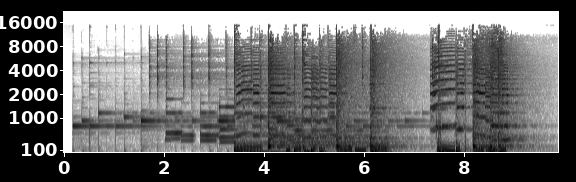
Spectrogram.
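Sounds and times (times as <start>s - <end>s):
saxophone sting: 3.4s - 9.7s.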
